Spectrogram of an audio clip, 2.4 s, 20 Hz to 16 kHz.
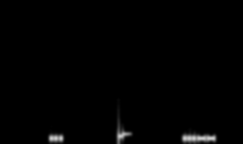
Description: Morse code, heard as a keyed tone, about 48 wpm, 700 Hz. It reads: S 3
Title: Single Letter-Number - Rapid-Fire 50wpm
